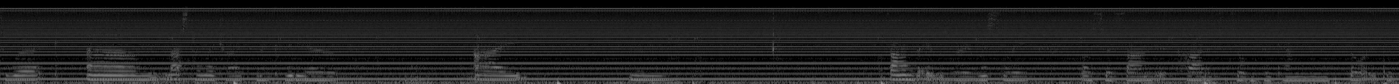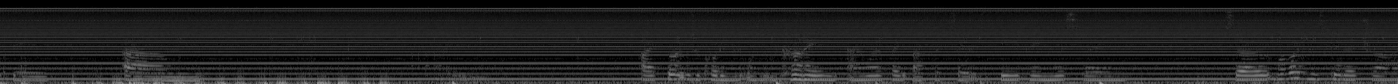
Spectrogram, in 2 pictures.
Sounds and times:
Speech: 0:00.0 - 0:03.4, 0:04.8 - 0:05.3, 0:06.3 - 0:06.7, 0:08.9 - 0:14.5, 0:15.2 - 0:16.0, 0:20.4 - 0:25.2, 0:26.3 - 0:27.9.

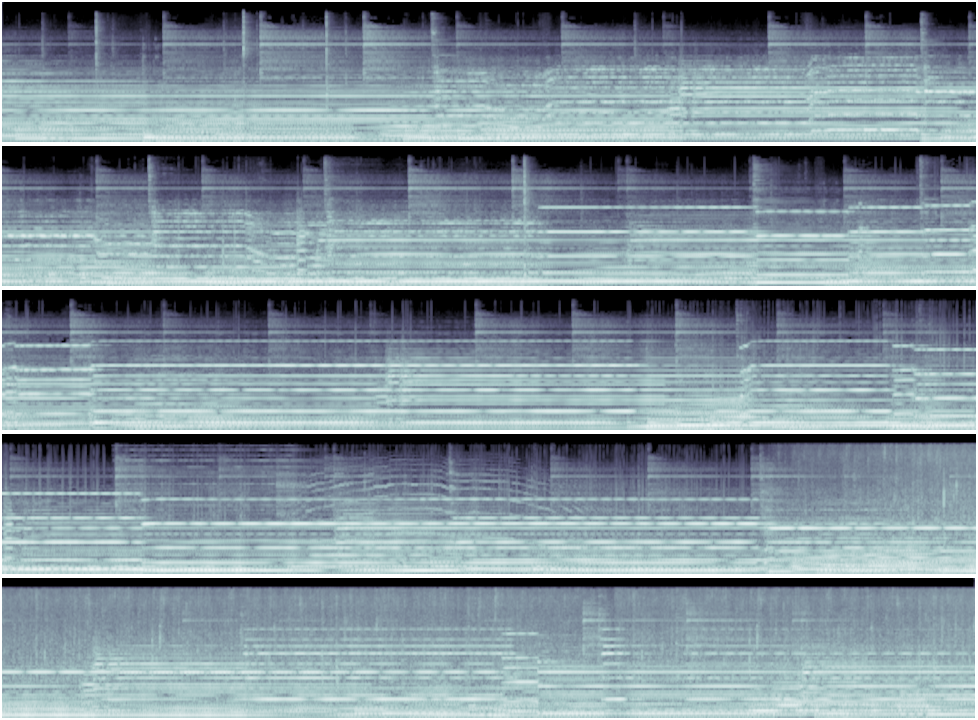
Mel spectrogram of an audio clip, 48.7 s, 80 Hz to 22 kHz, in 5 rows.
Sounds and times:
Guitar: 0:00.0 - 0:48.6
Organ: 0:00.0 - 0:48.6.

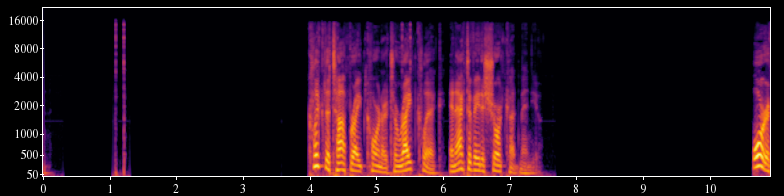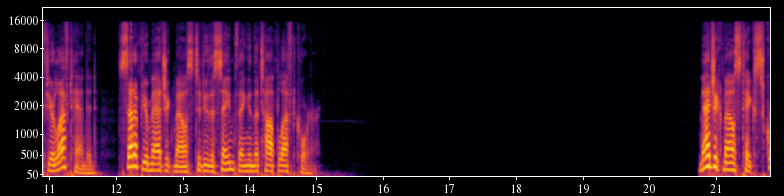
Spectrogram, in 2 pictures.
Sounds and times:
Speech: 0:04.0 - 0:07.5, 0:10.7 - 0:15.0, 0:20.8 - 0:21.8.

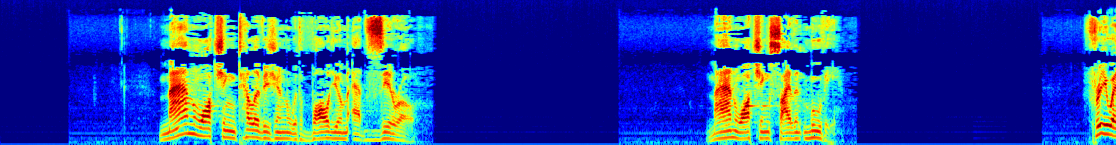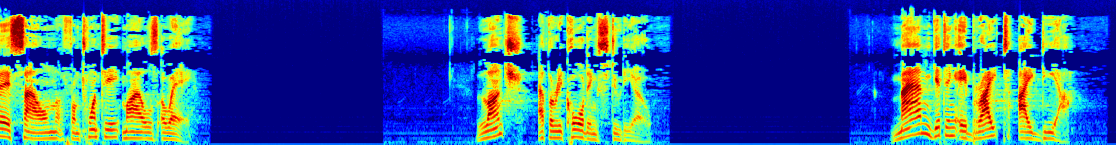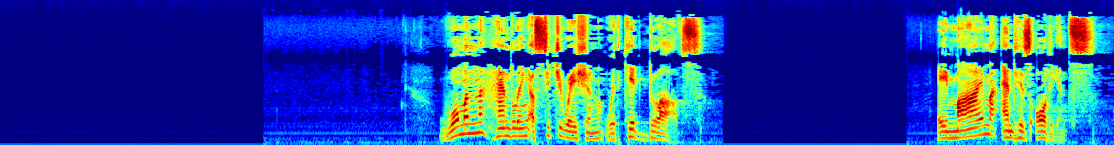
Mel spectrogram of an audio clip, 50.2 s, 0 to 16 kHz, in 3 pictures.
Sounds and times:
Speech: 0:02.4 - 0:06.4, 0:10.6 - 0:12.7, 0:16.3 - 0:19.8, 0:23.9 - 0:26.6, 0:30.1 - 0:33.0, 0:40.1 - 0:44.1, 0:47.6 - 0:50.0.

